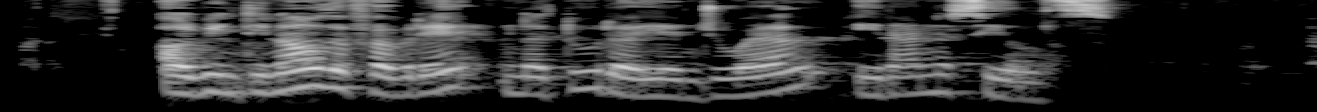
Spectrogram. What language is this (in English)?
Catalan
